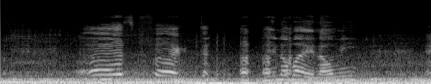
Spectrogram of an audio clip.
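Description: Steady low rumble of a car's engine and tyres heard from inside the cabin while driving, with two men laughing and talking over it.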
